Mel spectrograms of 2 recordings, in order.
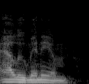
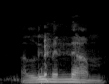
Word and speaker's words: aluminum: We wrap them in aluminium. – Mm-hmm. Aluminium. I was like, that's not even close to right. That just doesn't... Aluminum. That's how it's spelled.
